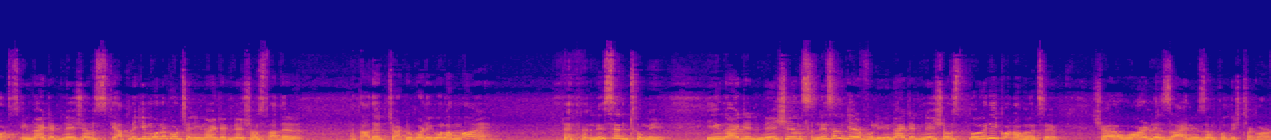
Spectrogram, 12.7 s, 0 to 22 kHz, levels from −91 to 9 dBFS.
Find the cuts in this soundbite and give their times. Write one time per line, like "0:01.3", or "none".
none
